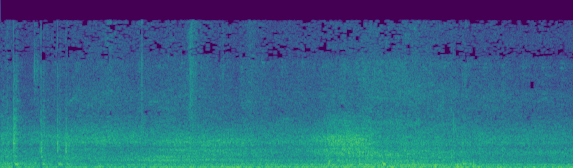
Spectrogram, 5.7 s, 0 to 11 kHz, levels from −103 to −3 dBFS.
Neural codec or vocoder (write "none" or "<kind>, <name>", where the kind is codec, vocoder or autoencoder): none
